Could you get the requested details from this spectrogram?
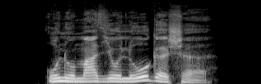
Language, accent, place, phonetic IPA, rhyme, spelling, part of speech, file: German, Germany, Berlin, [onomazi̯oˈloːɡɪʃə], -oːɡɪʃə, onomasiologische, adjective, De-onomasiologische.ogg
- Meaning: inflection of onomasiologisch: 1. strong/mixed nominative/accusative feminine singular 2. strong nominative/accusative plural 3. weak nominative all-gender singular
